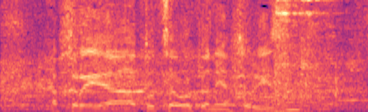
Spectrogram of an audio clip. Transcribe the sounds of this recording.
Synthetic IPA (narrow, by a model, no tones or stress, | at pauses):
aχɾejat̪ot͡sao̞t̪aniaχɾiz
